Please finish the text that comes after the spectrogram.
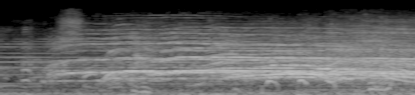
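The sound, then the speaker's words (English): A studio audience cheers and whoops loudly as a guest walks through the crowd and sits down, a dense wash of many voices with high-pitched shouts rising and falling throughout, building slightly and holding steady. “So this is sort of like we're all sitting there waiting. He walks through the crowd.”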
